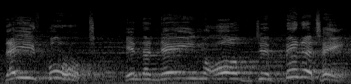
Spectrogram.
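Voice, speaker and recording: An actor playing a pompous, indignant official of a religious order in a video game. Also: male voice, extremely high pitch, lively intonation, slow, a bit bright, slight background noise, exaggerated voice. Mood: indignant, commanding. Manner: pompous, authoritative. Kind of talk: dramatic video game voice acting. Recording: echoey hall reverb, music behind.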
